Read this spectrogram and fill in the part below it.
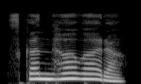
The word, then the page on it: ಸ್ಕಂಧಾವಾರ: skandhāvāra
